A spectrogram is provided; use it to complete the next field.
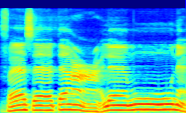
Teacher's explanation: Ainnya harus mengalir. Ain di antara sifatnya yaitu dia memiliki sifat tawassud, mengalir sedikit. Jadi gitu. Jangan seperti huruf hamzah. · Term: huruf ain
